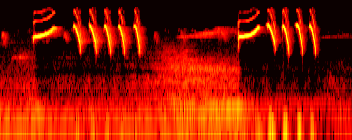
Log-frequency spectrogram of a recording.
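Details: Female Oriental magpie-robin calling to stimulate males: a rising whistle then five quick, sharp downward-sweeping notes, the phrase given twice, clear and loud over near silence.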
